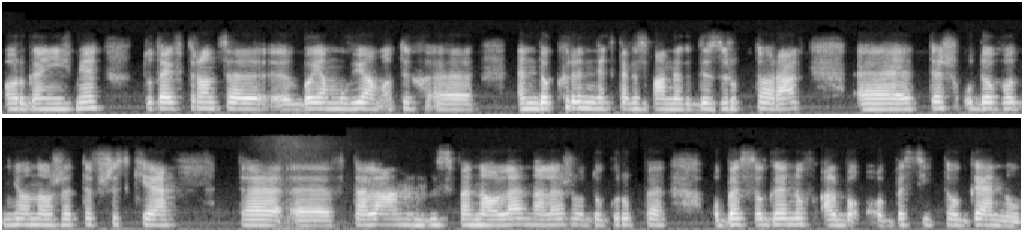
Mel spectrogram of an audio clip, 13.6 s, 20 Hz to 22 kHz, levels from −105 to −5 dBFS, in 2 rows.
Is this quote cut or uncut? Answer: uncut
